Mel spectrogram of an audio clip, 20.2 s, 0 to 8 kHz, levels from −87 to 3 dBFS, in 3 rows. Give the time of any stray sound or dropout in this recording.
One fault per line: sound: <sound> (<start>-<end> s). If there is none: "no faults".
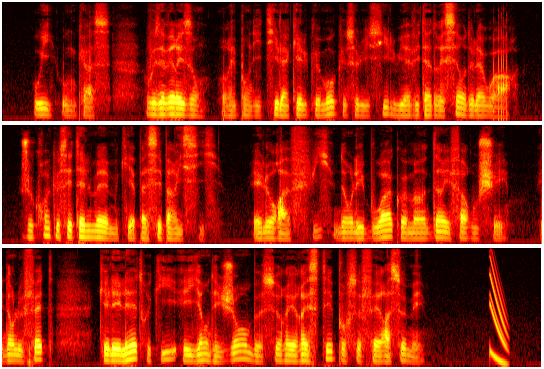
sound: chirp (19.6-19.8 s)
